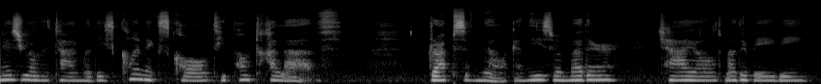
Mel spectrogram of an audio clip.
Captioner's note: hebrew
